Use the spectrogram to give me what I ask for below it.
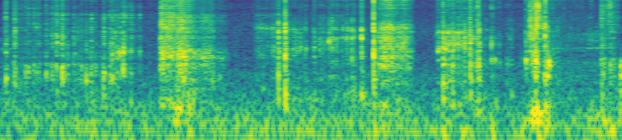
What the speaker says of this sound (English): I might just cut this out and see how this looks.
